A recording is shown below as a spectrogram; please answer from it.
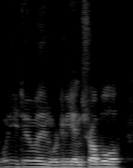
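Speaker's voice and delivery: ordinary talk, nothing marked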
